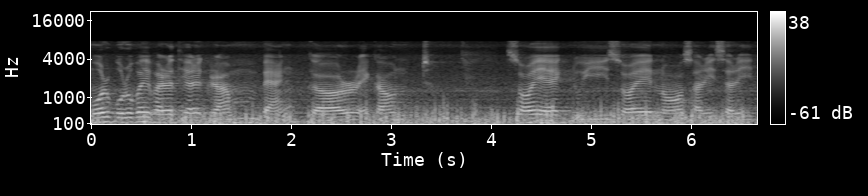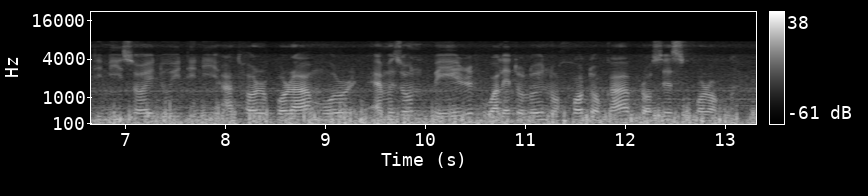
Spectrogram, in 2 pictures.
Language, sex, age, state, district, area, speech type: Assamese, male, 30-45, Assam, Kamrup Metropolitan, urban, read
